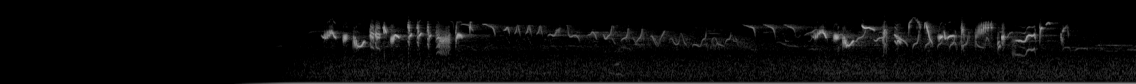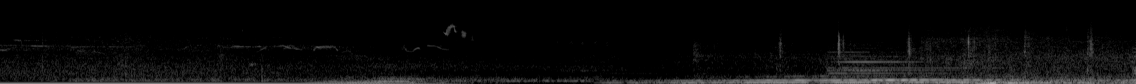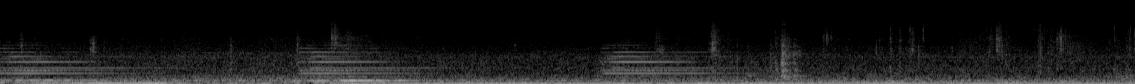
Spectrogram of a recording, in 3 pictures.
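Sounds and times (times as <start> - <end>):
bird chirps: 2.7 - 17.7
songbirds twittering: 2.7 - 17.8
low hum: 9.6 - 34.0.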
